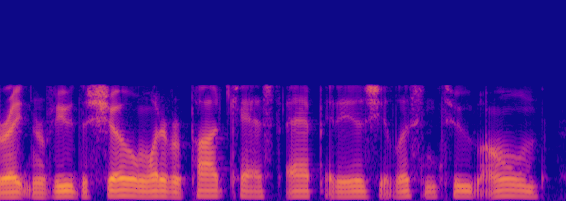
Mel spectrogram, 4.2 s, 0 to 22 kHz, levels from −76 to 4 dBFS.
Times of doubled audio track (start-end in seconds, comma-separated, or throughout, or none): none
